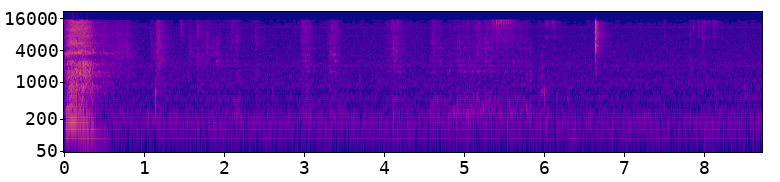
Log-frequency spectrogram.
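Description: A man's loud sigh at the very start, then faint sucking through a straw on a half-frozen Slurpee, with a soft swell of slurping about halfway through. A steady low hum runs underneath.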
